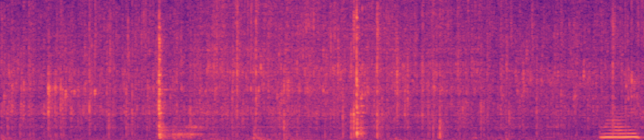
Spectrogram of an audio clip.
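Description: Cauliflower florets frying in hot oil with a steady sizzle, while a spatula turns them, clicking sharply against the pan twice.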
